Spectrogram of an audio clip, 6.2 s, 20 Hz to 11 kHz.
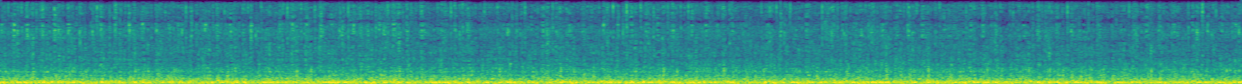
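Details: Kenmore 385-19550 sewing machine being tested after repair of wrong pattern stitches and speed control, speed adjustment screw centred: soft steady motor hum with even whir, no rubbing, clicking or catching; runs smoothly.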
